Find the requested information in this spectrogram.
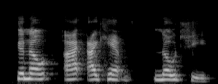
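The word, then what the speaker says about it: gnocchi: no I I can't noi I think it's noi I think the G is silent but yeah I'm not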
